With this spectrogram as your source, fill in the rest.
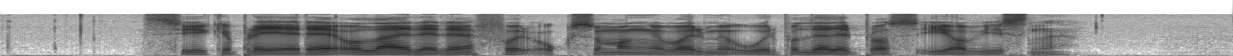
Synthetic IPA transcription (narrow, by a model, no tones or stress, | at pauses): syːkəpʰɽæɪəɾəʔo̰ːlæːɾəɾəfoːɾɔ̰ɡ̥sɔmɑŋəʋɑɾmə̰ʔuːɾpʰoːleːd̪əɾpʰɽɑsḭːɑʋiːsn̩ʔə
